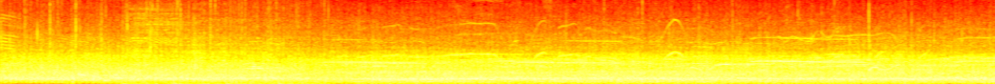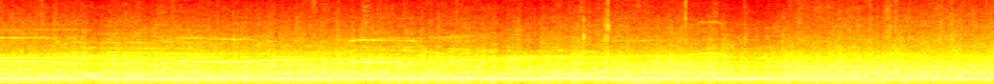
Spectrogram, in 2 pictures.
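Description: A large stadium crowd roars and cheers loudly all around.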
